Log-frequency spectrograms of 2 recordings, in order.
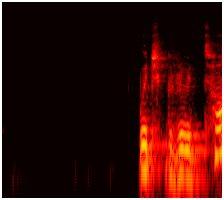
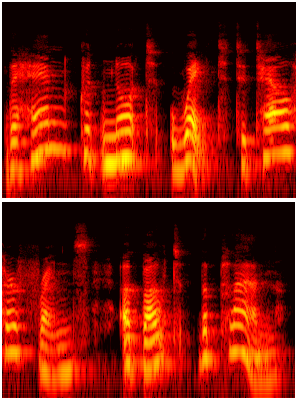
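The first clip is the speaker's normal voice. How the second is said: plain reading voice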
